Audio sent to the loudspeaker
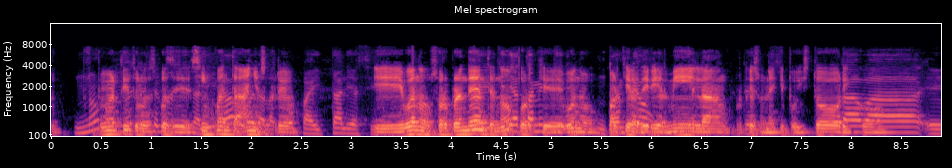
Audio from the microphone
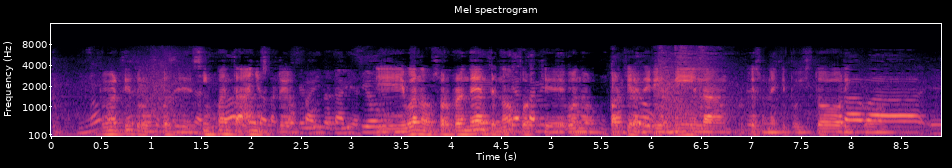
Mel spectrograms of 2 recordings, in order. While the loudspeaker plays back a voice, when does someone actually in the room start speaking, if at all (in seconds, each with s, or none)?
2.3 s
